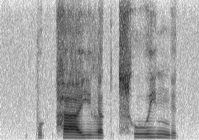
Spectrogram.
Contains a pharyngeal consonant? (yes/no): no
